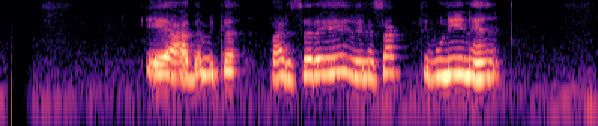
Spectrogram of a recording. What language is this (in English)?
Sinhala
